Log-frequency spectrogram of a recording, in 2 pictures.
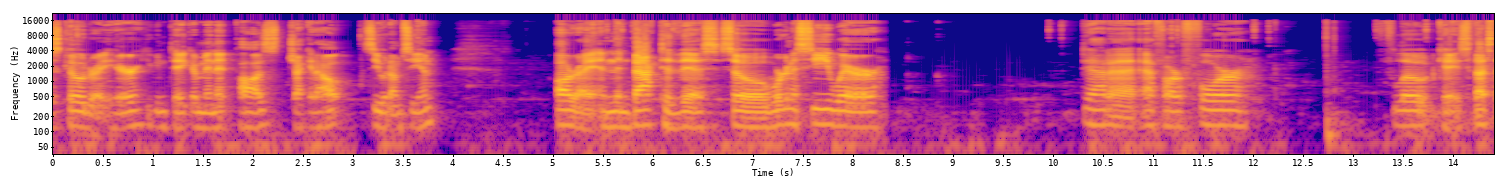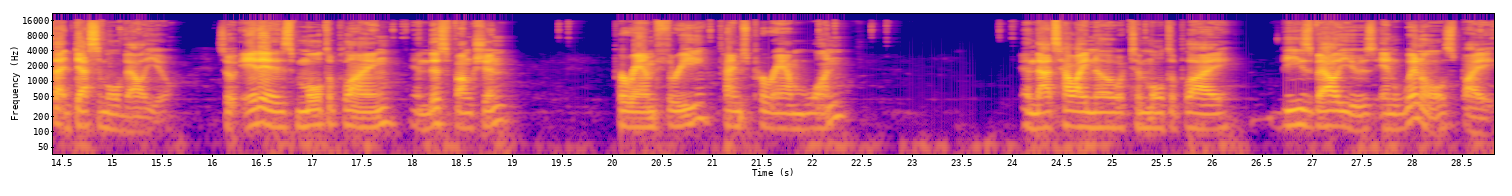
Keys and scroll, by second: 0.6-5.4 scroll, 8.3-10.2 scroll, 12.6 f, 15.0 ctrl+c.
